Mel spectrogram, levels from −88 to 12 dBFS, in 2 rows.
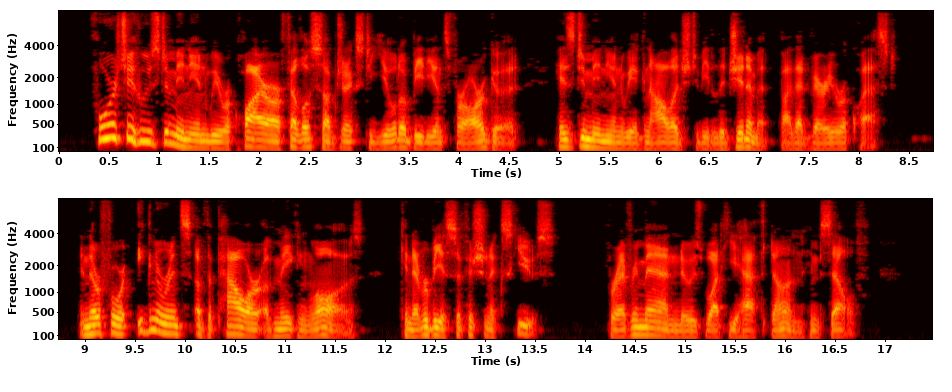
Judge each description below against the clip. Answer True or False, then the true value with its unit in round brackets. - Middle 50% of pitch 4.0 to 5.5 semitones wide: True (4.4 semitones)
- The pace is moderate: True (170 wpm)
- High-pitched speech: False (100 Hz)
